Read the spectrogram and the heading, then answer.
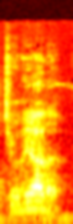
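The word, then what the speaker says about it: Julianna: Is it Julianne Pena? – Oh, Juliana.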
